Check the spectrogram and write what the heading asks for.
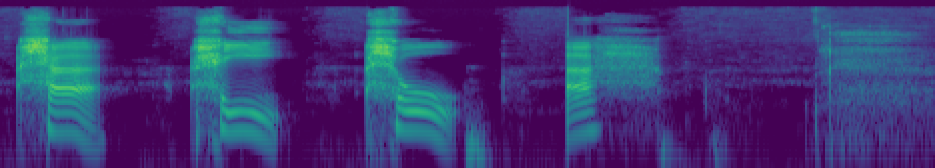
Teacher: Hak kecil itu dari tengah tenggorokan naik sedikit ke atasnya. Nafasnya karakternya lebih berbisik.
